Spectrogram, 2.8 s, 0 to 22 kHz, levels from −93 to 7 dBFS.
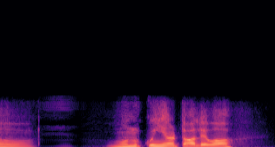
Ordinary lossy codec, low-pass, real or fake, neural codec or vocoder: Opus, 16 kbps; 7.2 kHz; fake; codec, 16 kHz, about 1 kbps, DyCAST, with the encoder's durations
